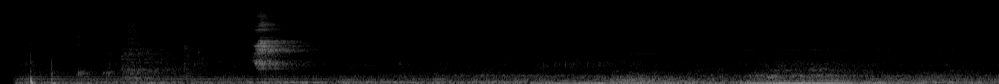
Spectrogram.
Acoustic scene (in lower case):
elevator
